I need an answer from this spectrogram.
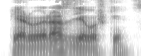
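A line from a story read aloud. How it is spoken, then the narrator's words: Plain. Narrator (Russian): спросил демон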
